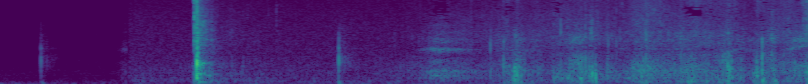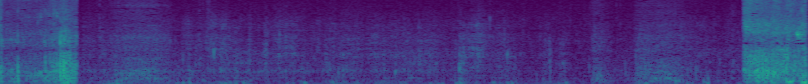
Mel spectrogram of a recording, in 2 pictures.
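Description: A single sharp crack about a second and a half in, then a few seconds of rustling and crunching in dry brush and grass that fades to faint rustling.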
